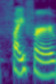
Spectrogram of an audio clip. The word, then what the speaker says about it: Pfeiffer: The P is silent. I know that P is silent in the word Pfeiffer, but when it said Lil Fife, I didn't realize that's what it was.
